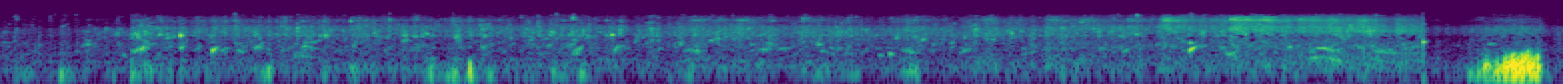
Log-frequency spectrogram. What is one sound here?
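Shallow water trickles and gurgles over stones.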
